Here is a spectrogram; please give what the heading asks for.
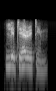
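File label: "literatim", Indian English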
